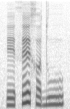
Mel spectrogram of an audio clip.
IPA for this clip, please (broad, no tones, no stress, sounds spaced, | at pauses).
e θ ɛ x ʌ d u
